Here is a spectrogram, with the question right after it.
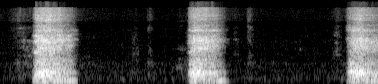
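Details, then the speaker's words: Yuki, a pet dog who has been sick, having a coughing attack; the owner suspects pneumonia, with good appetite and no diarrhea. Three harsh, forceful coughs about a second and a half apart in a quiet room. "uhoh uh oh hope you can't hear that but that's Yuki's having her coughing attack"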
